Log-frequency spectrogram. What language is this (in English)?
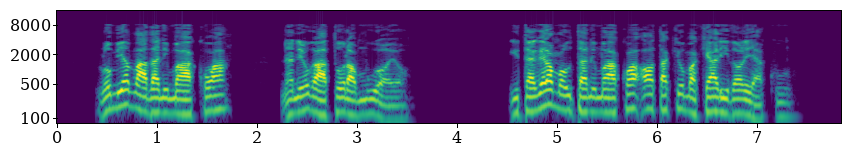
Kikuyu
